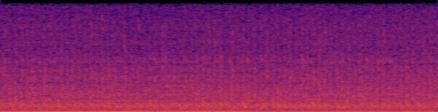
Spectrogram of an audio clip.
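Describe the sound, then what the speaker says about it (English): Simulated light aircraft piston engine idling just after start in X-Plane, a steady low droning rumble, loud and close, dipping slightly partway through with no voices. "Okay, so we got a good motor start now"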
